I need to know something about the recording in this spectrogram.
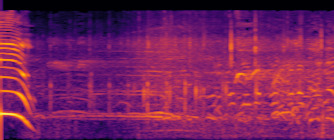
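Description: One loud yell at the start, rising and falling in pitch for about half a second. Then, from about two seconds in, several players call and shout over each other during an outdoor football game, with scattered sharp knocks.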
